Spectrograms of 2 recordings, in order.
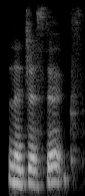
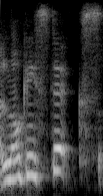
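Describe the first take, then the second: First: It is said as one ordinary word, logistics. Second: It is said as two words, loggy sticks. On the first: The speaker calls it right. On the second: The speaker calls it wrong.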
